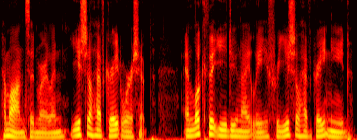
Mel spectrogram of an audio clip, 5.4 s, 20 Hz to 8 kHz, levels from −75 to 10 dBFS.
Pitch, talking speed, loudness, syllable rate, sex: 110 Hz, 235 wpm, -17 LUFS, 5.0 syllables/s, male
